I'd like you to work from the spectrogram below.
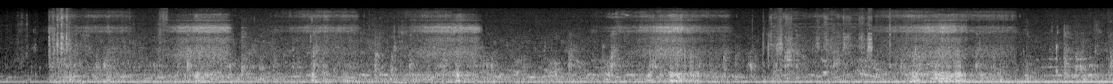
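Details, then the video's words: Sleeping female golden retriever puppy snores in raspy, noisy breaths, roughly every two to three seconds, against a constant low hum and some room noise. "Puppy Snores Like Her Grandfather!"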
